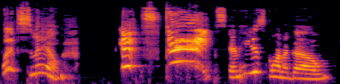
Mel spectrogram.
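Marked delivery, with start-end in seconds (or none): 0.0-0.8 high, soft little voice; hushed reply. Retold or imitated. Mom and boy arguing about a smell, hushed. 0.8-2.8 very high, loud squeal; shrieking little boy. Retold or imitated. Boy protesting a smell in the house, shrieking. Boy's outburst acted out.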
